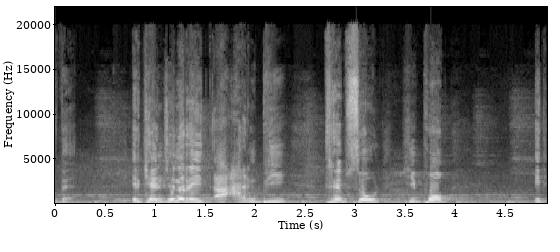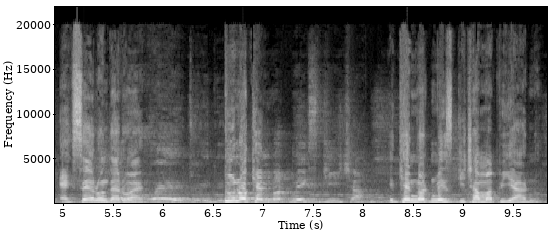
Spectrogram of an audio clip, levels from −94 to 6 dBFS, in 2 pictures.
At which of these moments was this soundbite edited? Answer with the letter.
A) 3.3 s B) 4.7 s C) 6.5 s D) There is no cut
C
